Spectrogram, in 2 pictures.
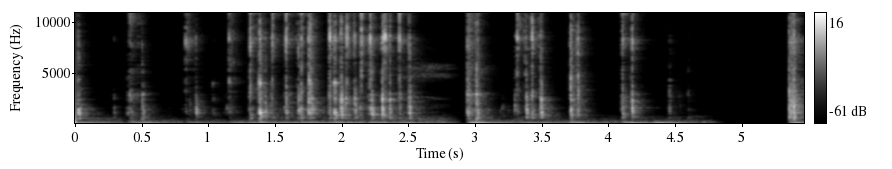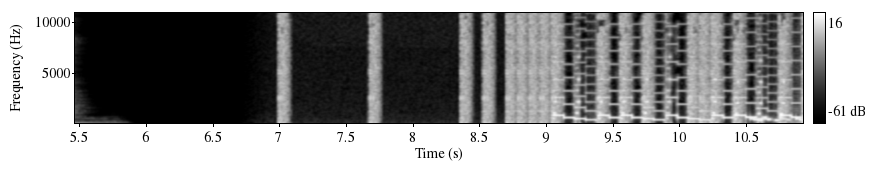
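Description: Typing on a computer keyboard, a quick run of key strokes for about six seconds. After a short pause come two separate clicks, then upbeat video-game-style electronic music starts about eight seconds in and keeps going.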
